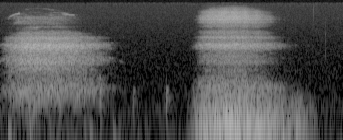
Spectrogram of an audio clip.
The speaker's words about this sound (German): atme tief ein und aus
